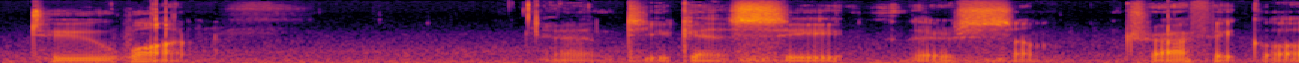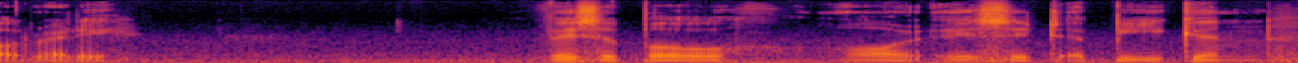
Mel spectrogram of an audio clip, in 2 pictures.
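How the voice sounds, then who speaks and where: A man's voice: sits low, creaky, background noise. A middle-aged man from Finland with a Finnish accent, a helicopter pilot talking through a flight sim session with many fillers. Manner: hesitant, many fillers, plain and friendly. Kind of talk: casual flight-sim walkthrough.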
